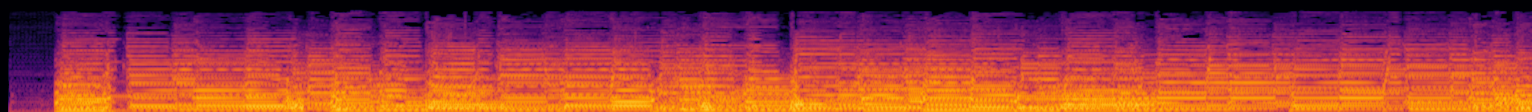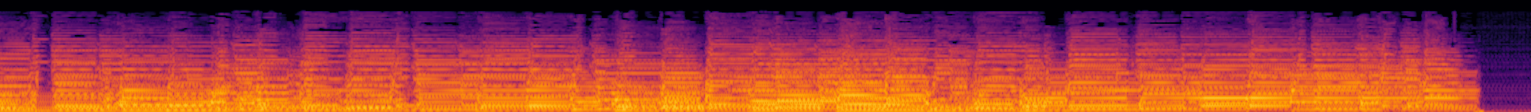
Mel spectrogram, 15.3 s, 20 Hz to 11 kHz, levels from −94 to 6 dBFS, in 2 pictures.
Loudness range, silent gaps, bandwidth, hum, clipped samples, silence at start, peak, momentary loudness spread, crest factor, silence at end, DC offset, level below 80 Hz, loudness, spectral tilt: 2 LU; none; 7.2 kHz; none; under 0.1%; 0.25 s; 0 dBFS; 4 LU; 12 dB; 0.25 s; under 0.1%; -28 dBFS; -13 LUFS; -9.5 dB/octave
